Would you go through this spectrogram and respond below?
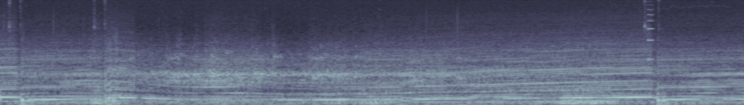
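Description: Race car engines roaring continuously in Gran Turismo Sport during a close Nations Cup online race, steady loud revving with shifting pitch as gears change, no voices present.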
